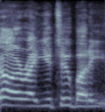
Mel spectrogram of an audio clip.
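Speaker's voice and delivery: mock New York reply; New Yorker reply. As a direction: answer back like a cheery New Yorker. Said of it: "It's like".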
